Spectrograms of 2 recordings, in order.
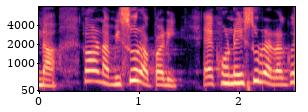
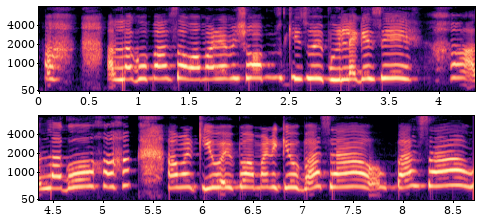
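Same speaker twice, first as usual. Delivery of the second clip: high, panicked pleading; 6 semitones higher than usual. Acted. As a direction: cry for help in terror. Girl panics, forgot prayers.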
